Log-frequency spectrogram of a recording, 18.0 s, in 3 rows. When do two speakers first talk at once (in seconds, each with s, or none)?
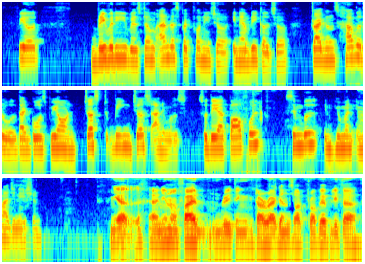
none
